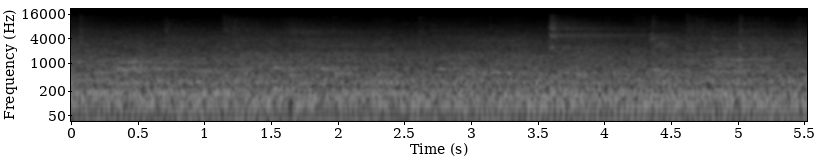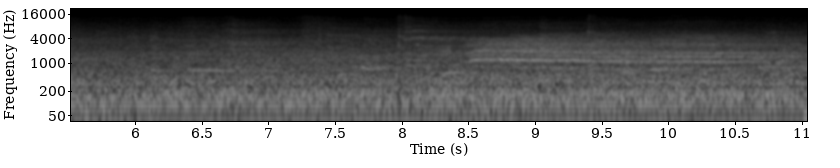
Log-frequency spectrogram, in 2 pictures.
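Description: Shuttlecocks are struck with rackets, with sharp pops echoing in a large hall.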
